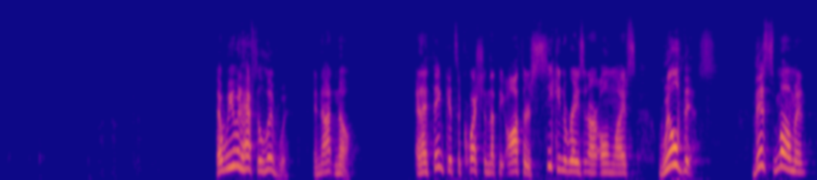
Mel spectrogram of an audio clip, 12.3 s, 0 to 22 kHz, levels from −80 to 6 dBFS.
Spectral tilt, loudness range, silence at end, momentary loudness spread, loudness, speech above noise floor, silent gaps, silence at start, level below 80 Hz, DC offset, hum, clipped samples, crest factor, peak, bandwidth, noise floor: -4.5 dB/octave; 6 LU; 0.2 s; 12 LU; -29 LUFS; 59 dB; none; 3.25 s; -78 dBFS; under 0.1%; none; under 0.1%; 22 dB; -8 dBFS; 14.5 kHz; -88 dBFS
